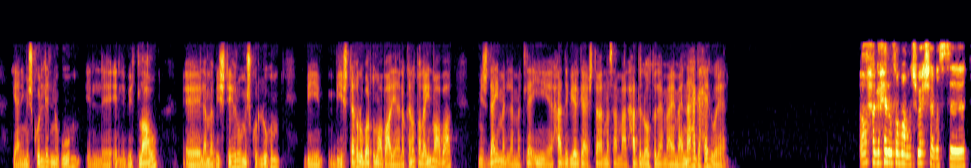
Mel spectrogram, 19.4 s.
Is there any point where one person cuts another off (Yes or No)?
No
